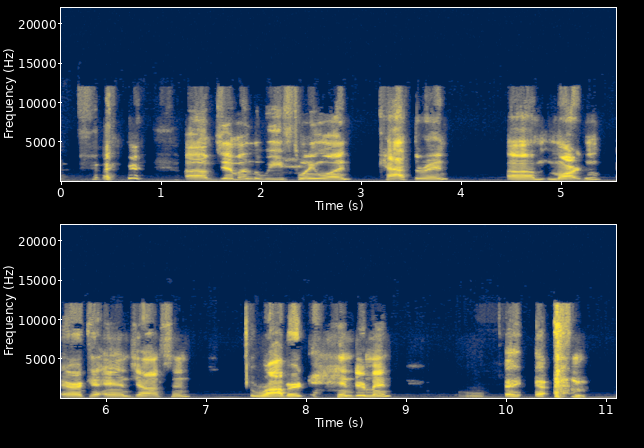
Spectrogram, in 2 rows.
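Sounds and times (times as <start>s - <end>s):
laughter: 0.0s - 0.8s
speech: 0.3s - 9.0s, 9.6s - 10.9s
person coughing: 0.4s - 0.8s, 10.0s - 10.8s.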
